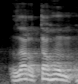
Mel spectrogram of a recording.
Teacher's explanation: را کو پر پڑھیں گے کیونکہ را سے پہلے زبر ہے۔ ذرتہم، ہم پر یہاں پر اظہار کر کے پڑھیں گے میم ساکن کو۔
